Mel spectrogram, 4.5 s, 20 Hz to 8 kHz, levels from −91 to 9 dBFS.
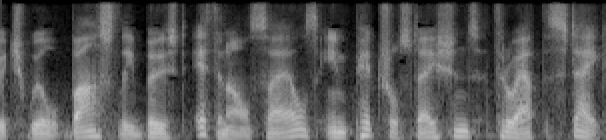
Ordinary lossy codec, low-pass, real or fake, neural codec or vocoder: MP3, 48 kbps; 7.2 kHz; fake; codec, 16 kHz, about 1 kbps, DyCAST, with the encoder's durations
